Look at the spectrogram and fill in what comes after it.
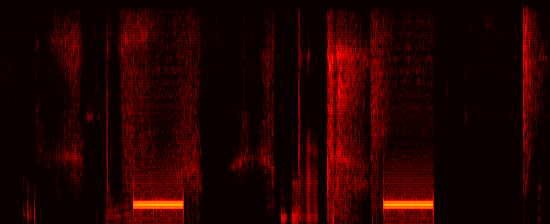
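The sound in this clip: Two steady telephone line tones, each about a second long, sound while a caller waits for the call to be answered. A voice talks quietly between them.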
